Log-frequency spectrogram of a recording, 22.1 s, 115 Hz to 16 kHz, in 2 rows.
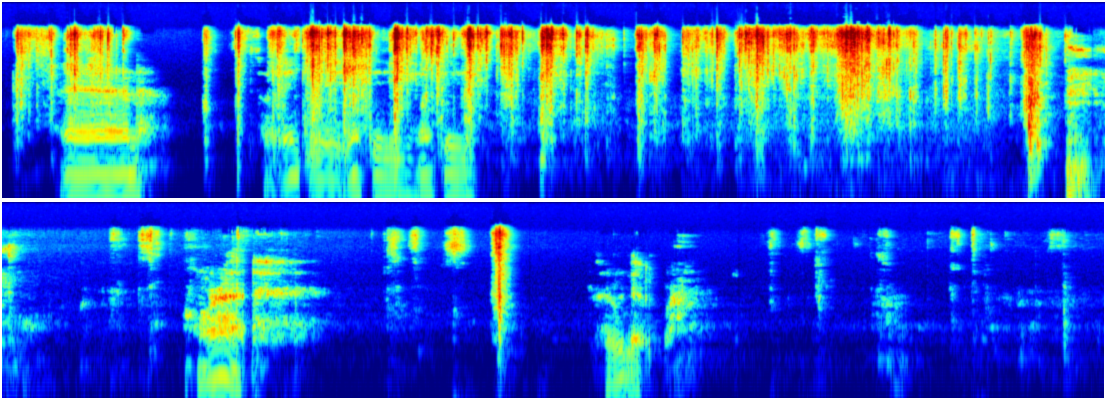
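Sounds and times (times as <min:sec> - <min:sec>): wrapper tearing and crinkling: 0:00.0 - 0:01.3, 0:02.0 - 0:10.6.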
